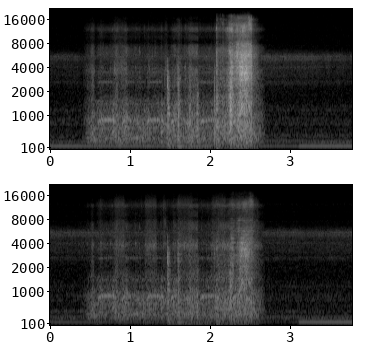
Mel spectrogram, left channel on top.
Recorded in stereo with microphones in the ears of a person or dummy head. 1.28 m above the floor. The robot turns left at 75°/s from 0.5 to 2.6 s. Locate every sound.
1.5 s tearing paper: 10° left (ahead or behind), 0.9 m; by 2.6 s 75° left (ahead or behind), 0.9 m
